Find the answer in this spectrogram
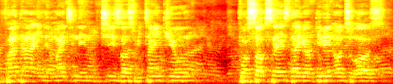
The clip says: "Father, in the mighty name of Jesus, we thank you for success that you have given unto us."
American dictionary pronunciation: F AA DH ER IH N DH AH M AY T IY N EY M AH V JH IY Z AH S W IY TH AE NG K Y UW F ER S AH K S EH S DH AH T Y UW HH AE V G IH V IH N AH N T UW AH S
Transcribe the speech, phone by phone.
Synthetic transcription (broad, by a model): F AA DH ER IH N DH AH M AY T IY N EY M AH V JH IY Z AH S W IY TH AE NG K Y UW F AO S AH K S EH S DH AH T Y UW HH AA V G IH V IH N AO N T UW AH S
